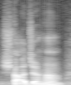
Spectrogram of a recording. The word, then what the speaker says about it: Shahjehan: It's SFOR4 Shahjehan. It's SHAAJEHAN. So people usually put a JAH, and I was like, I'm not. It's Shahjehan with the E.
